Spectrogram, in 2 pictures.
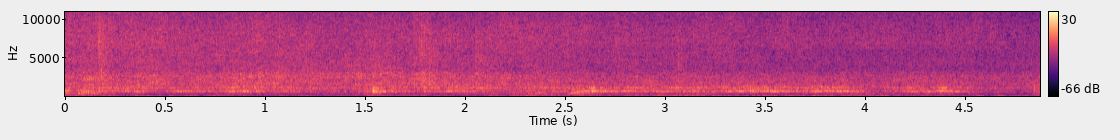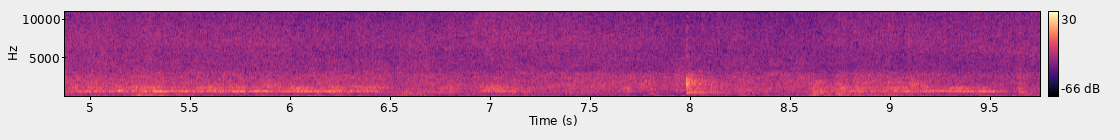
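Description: Garlic and ginger paste sizzles in a pan for butter chicken while being stirred, a steady hissing fry with occasional soft clicks of the spoon, close up and without speech.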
